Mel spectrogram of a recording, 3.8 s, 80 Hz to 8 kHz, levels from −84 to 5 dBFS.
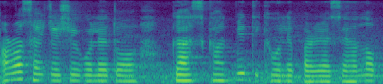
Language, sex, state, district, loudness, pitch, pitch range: Nagamese, female, Nagaland, Kohima, -18 LUFS, 200 Hz, 190-205 Hz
